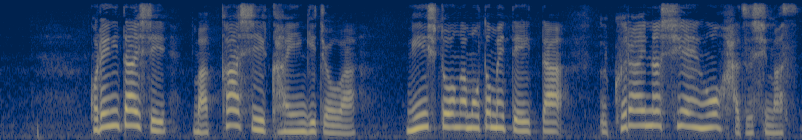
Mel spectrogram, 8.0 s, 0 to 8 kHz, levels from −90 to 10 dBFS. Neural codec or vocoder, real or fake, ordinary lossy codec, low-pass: codec, 16 kHz, 16 kbps, FunCodec, trained on Chinese and English, 50 frames a second; fake; none; 7.2 kHz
